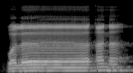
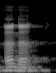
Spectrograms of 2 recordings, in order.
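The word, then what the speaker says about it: أنا: কি আছে জবর না এখানে কিন্তু আলিফ মাদার মত টানজি পড়া যাবে না এখানে আলিফ বাদ যাবে এটা হচ্ছে রসমুল খাত আমরা কায়দা পড়ে এসেছি লেখা আছে কিন্তু উচ্চারণ হবে না আনা আনা এখানে আলিফ মাদ্দা এক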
